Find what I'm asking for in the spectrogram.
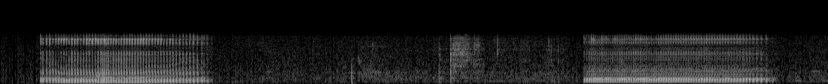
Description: bruce the snoring bulldog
